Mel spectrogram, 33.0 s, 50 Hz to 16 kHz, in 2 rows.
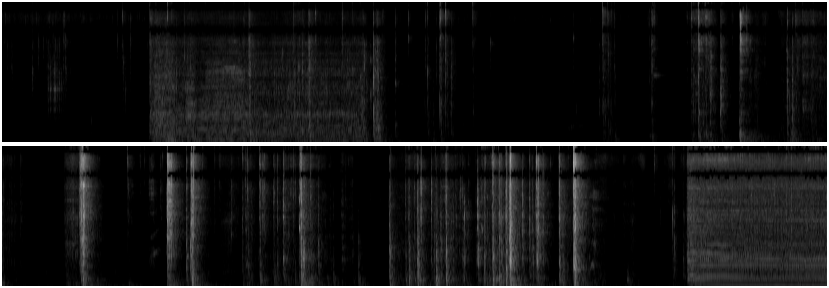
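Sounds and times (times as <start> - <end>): coffee machine humming: 3.0 - 7.4, 30.2 - 33.0.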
